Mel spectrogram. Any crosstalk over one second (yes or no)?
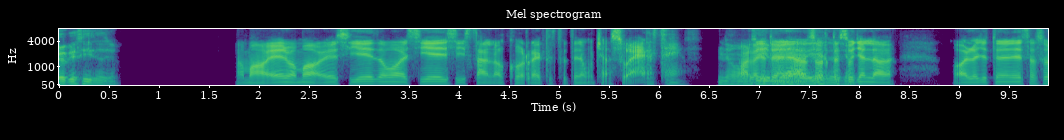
yes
